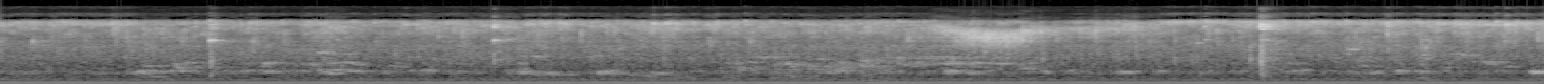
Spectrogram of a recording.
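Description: Vegetables frying faintly in oil in an aluminium pressure cooker: a steady low sizzle, with a brief louder hiss about five seconds in and a few light clicks from the spoon against the pot.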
